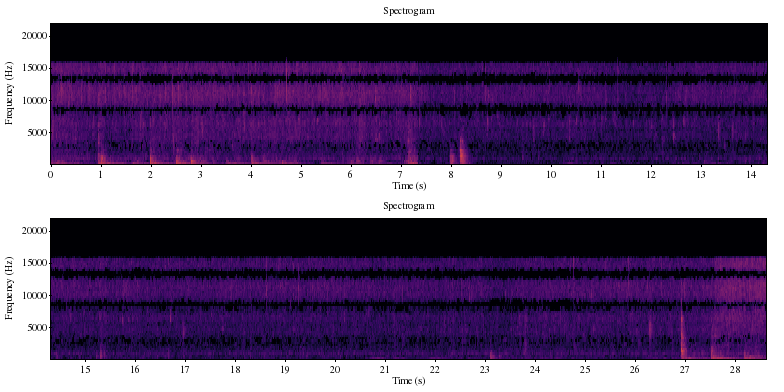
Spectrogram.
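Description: Onions, peppers and snails sizzling steadily in oil in a metal pot, with a wooden spatula knocking and scraping against the pot during the first several seconds and again near the end.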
